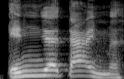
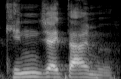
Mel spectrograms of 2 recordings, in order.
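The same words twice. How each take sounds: First: It is said in an imitated anime-girl voice. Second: It is said in his normal voice.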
